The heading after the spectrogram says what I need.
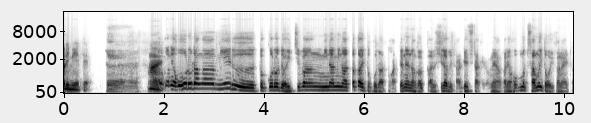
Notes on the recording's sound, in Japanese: ZOOMで開催しますので、視聴者の皆さんと一緒にやりとりしながら双方向で番組を進めてまいります！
